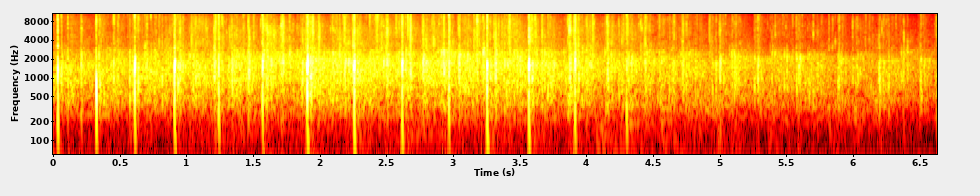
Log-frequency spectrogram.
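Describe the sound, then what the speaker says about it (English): An audience at a high school concert choir event applauds seniors coming to the stage, with crisp individual claps ringing out over a lighter bed of scattered clapping that gradually thins and fades. "Could we give them a round of applause as they come up?"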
